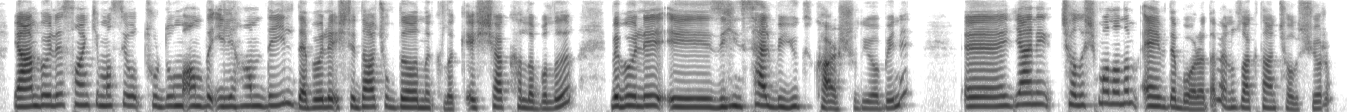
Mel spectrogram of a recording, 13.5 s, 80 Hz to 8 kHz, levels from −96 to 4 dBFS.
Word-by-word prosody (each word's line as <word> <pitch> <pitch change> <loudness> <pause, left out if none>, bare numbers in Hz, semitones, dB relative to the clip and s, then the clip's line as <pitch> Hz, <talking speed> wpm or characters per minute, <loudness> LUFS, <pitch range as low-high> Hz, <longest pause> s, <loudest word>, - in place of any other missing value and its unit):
Yani, 235 +2 +7
böyle, 265 +1 +1
sanki 275 -1 -2
masaya 260 +1 -2
oturduğum 250 0 -2
anda 245 0 +1
ilham 240 +2 -1
değil 280 +3 -2
de, 200 -2 +2
böyle, 210 +1 +3
işte, 215 0 -2
daha 225 0 +4
çok 225 -2 -7
dağınıklık, 200 -6 0
eşya 215 +1 0
kalabalığı 205 - -2 0.4
ve, 245 -1 +7
böyle, 255 -2 +2
eee, 220 0 +2
zihinsel 235 +3 +2
bir 225 - +1
yük 235 +2 -3
karşılıyor 180 0 -2
beni. 200 +7 -2 0.6
Eee, 240 +1 +2
yani, 290 -1 +1
çalışma 275 +2 -2
alanım 310 +1 -2
evde 230 -4 +2
bu 175 -2 -1
arada, 160 0 -3
ben 225 - -4
uzaktan 200 -1 -3
çalışıyorum. 175 - -8
230 Hz, 150 wpm, -23 LUFS, 210-255 Hz, 0.6 s, Yani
